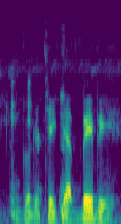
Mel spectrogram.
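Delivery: lightly voiced tough guy, toned down; subdued echo of the thug impression; thug babysitter. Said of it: "that character is what I based Anbu on".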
